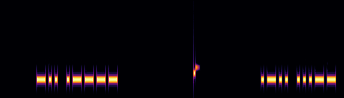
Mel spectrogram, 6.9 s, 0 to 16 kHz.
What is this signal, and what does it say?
Morse code, heard as a keyed tone, about 20 wpm, 700 Hz. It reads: D1 L3
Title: Single-Letter Single-Number 20wpm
